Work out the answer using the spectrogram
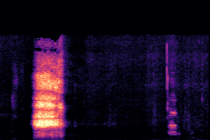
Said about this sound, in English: Damn, dude. It almost sounds like you're doing a bump or something. I know you're blowing your nose, but goddamn, it almost sounds like you're snorting.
